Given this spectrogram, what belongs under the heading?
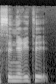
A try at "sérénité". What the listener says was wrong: dit séné. Séné, t'as dit. non, serré. Tout, c'est toujours serré.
